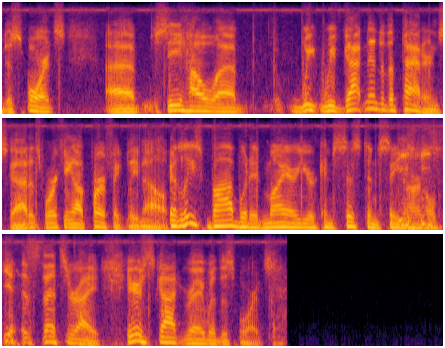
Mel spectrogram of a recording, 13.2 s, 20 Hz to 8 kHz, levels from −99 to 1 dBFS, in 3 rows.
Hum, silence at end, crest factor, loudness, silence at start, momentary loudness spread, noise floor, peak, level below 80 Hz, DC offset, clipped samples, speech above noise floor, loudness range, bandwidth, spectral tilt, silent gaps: none; 1.55 s; 16 dB; -18 LUFS; 0 s; 10 LU; -82 dBFS; -2 dBFS; -32 dBFS; under 0.1%; under 0.1%; 65 dB; 3 LU; 8 kHz; -6 dB/octave; none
